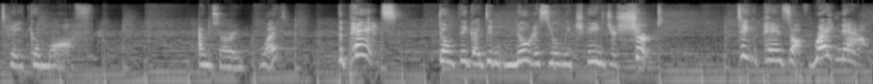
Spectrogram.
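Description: Woman playing a blunt, gruff teen brawler for a comic dub, high and slow. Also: lively intonation, music in the background. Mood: demanding. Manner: blunt and pushy. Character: tough teen boy, gruff street brawler.

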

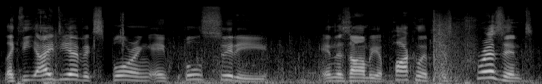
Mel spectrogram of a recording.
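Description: A man with a slightly high voice hosts a gaming video in a casual way. His delivery is lively in pitch and halting, as he circles back to rephrase what he says. Clear background noise sits under the voice. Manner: rambling, halting, repeats and rephrases himself. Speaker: gaming video host, player. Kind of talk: casual let's-play commentary.

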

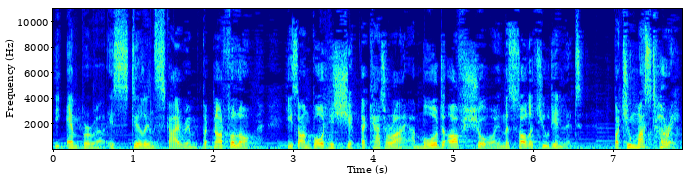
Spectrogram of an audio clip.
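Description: A man's voice: medium pitch, animated, normal speed, fairly bright tone, soft background music. An actor playing an anxious, scheming, pompous nobleman in a fantasy game, with formal and dramatic delivery. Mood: urgent, conspiratorial. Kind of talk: fantasy video game acting.

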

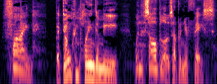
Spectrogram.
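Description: A man's voice: on the high side, very animated, a little slow, vocal fry, warm tone, heavily acted. A man as a skeptical, grumbling space adventurer. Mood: grudging. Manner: grumbling, reluctant.

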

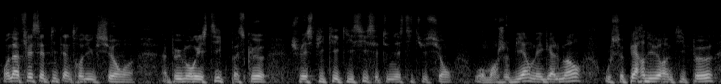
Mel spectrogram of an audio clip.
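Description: Fast-talking, playful TV host. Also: male voice, medium pitch, warm tone, a little hiss or hum. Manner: playful, teasing. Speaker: TV food show host. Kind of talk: chatty restaurant presenting. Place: small wine bar and restaurant, indoors. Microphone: lapel mic.

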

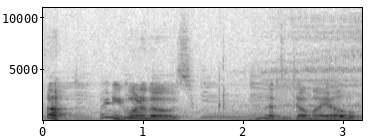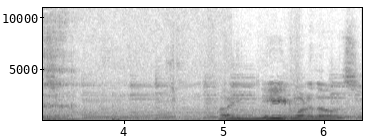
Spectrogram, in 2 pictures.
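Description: Man playing a lively, jolly old Santa storyteller. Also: on the low side, unhurried, pitched below the performer's own voice. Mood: jolly, delighted. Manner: exclaiming, chatty asides between lines. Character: jolly old Santa Claus reading to kids. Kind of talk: animated storybook read-aloud. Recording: music behind the voice.

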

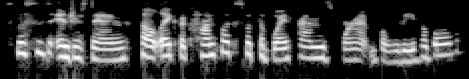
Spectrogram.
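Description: A woman's voice: medium pitch, expressive, normal speed, dry recording. A woman in her thirties hosting a casual book chat, talking in a hesitant, rambling way peppered with "like". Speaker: book discussion host. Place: small room at home, video call. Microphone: earbuds on a video call. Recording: dull video-call audio.

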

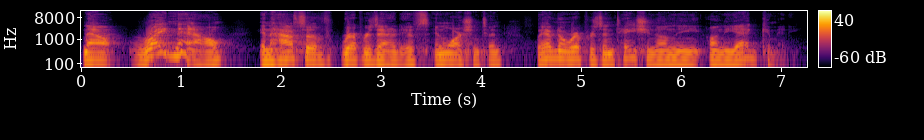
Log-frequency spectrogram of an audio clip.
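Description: Folksy, lively local TV host. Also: male voice, medium pitch, normal speed. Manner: folksy, chatty, lively intonation. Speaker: TV talk show host. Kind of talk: local TV interview. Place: TV studio. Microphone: lapel mic.

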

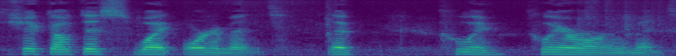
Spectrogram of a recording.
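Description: Puppeteer for a home show: very slow, halting delivery, short answers, phone recording in a living room. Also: mid-range voice, mellow. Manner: brief, halting replies with repetitions. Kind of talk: casual homemade puppet play. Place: living room beside a Christmas tree at home. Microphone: phone camera a short way off.

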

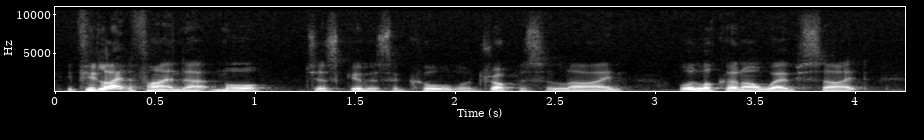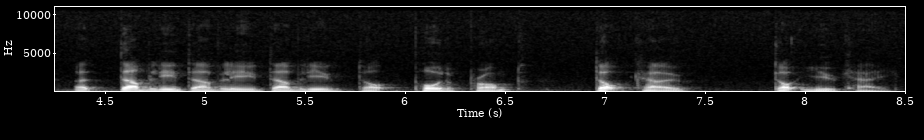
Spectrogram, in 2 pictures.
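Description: Deep-voiced middle-aged man, mellow. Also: lively intonation, moderate pace. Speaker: presenter for a teleprompter company. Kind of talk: scripted explainer. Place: indoor room full of camera equipment.

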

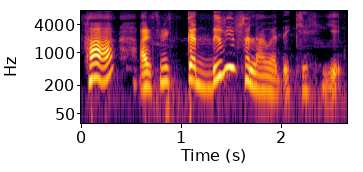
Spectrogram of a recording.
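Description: A woman's voice: fairly high pitch, sing-song, moderate pace, dry recording. A young woman filming a casual family vlog on her phone outdoors, chatting and teasing her sisters and laughing often. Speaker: vlogger. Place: outdoors in a village courtyard and rooftop garden. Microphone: handheld phone camera. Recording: phone audio with loud outdoor noise.

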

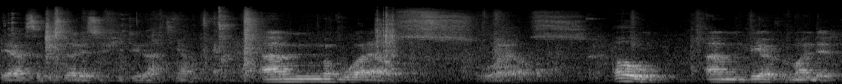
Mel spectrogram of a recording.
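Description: A lower-voiced man with a British English accent leads a small live workshop, joking and direct in his delivery. He is heard from across an echoey room over steady background noise. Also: takes it slowly, few pauses. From England. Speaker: workshop leader. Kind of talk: lively workshop talk with guided exercises. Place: small cafe room, indoors, live audience. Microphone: far camera. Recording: echoey room from far off, noisy.

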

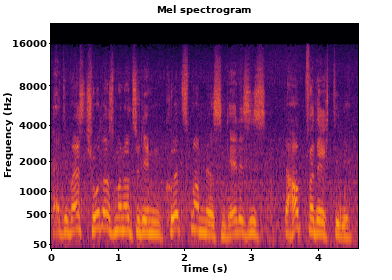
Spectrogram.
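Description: Dry, higher-voiced Bavarian policeman, played by a man. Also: normal speed, close to an everyday voice. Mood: sardonic. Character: male Bavarian policeman, dry, sardonic, unimpressed partner. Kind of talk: comedy crime series acting. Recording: outdoor street and vehicle noise.

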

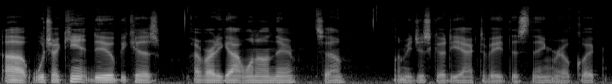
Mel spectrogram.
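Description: An American man in his thirties hosting a casual software screencast tutorial in an informal, chatty way, close to a desk mic. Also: low-pitched, little pitch movement, moderate pace, gravelly, clear, resonant tone. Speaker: tutorial host. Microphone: close desk microphone.

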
